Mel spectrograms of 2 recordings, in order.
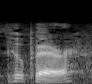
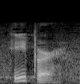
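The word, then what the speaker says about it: huper (ὑπέρ): By the way, whenever we pronounce biblical names and places and words, I always anglicize them. This is huper. However, if you would listen to modern Greek, you wouldn't hear them saying huper. You want to know what they would say? Heper. You say, what? Heper? Well, that's just the modern way of pronouncing that word.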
